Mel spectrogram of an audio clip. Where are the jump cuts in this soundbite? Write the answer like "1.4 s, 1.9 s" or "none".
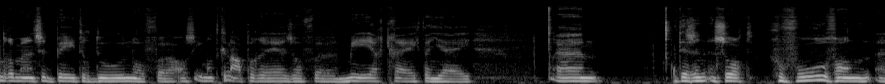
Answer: none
